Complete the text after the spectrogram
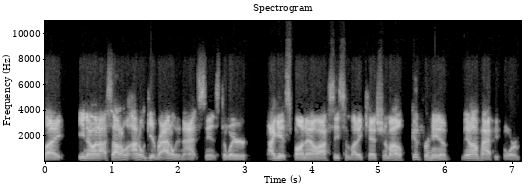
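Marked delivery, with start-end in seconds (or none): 5.2-7.1 swooping, sarcastic sing-song, overdone cheer, acted out. Retelling a reaction to someone else catching fish: imitating own sarcastic remark. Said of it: "just kinda being sarcastic with that".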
